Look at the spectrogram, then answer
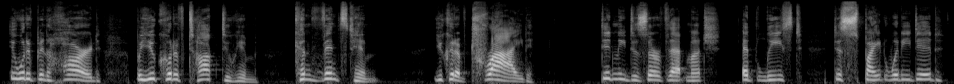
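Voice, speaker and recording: Storybook unicorn student, performed by a narrator: young female, raised pitch, cutting, accusing, righteous and sarcastic. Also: dry recording, clean studio sound. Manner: sharp, cutting, rhetorical questioning.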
